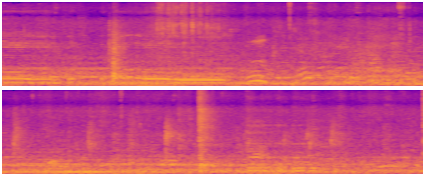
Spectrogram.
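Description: A man slurps noodles loudly up close.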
